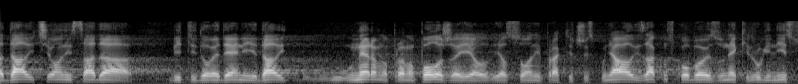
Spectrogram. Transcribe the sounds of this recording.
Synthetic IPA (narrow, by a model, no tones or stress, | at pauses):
d̪alit͡ɕeo̞nisad̪a | bit̪id̪oʋed̪enid̪aliː | neɾaʋnopɾaʋnompolˠo̞ʒajjeljelsuo̞nipɾʔak̚t̪it͡ʃnoispuɲaːʋalizaːko̞nskuobaʋe̞zune̞kid̪ɾuɡiniːsu̥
